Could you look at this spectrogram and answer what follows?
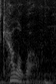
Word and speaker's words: Callowell: Oh, my character's mispronouncing his last name. It's Callowell.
